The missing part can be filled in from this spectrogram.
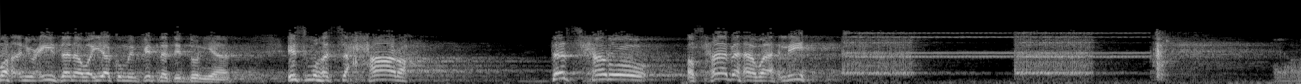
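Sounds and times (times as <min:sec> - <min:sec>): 
speech: 0:00.0 - 0:04.2, 0:05.5 - 0:08.7
telephone ringing: 0:08.4 - 0:11.9.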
